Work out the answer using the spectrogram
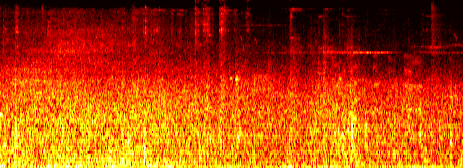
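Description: State Railway of Thailand passenger coaches rolling slowly along the rails, a steady rumble of wheels with scattered clicks over the rail joints. A faint high wheel squeal comes in around the middle.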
